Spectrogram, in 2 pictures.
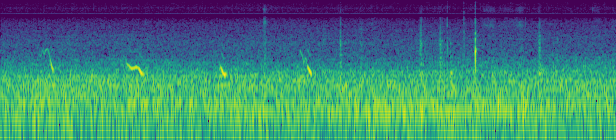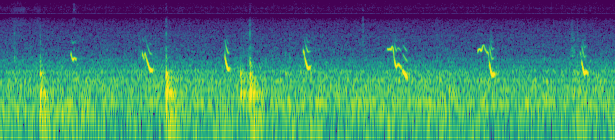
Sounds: chinchilla barking

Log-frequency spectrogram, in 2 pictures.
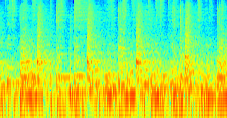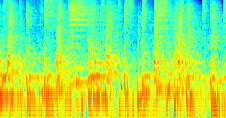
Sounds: Music

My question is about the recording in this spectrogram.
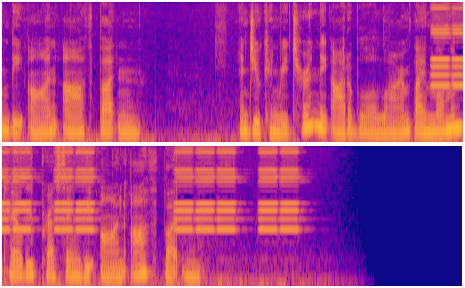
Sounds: Speech

